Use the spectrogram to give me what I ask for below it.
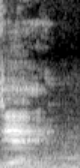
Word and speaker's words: Ye: uh yay for ye is it Yi or yay I think it's yay because that that would rhyme with his actual name um and uh you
